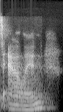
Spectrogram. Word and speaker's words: Allyn: My name is Allyn,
